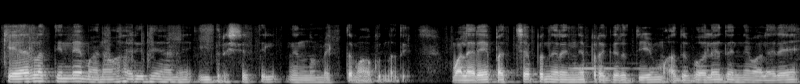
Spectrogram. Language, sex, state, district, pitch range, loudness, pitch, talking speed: Malayalam, male, Kerala, Kozhikode, 105-120 Hz, -17 LUFS, 110 Hz, 90 wpm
